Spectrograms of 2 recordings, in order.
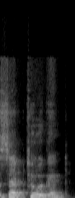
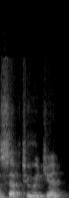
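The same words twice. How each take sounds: First: The g is pronounced hard, as in go. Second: The g is pronounced soft, like j.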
